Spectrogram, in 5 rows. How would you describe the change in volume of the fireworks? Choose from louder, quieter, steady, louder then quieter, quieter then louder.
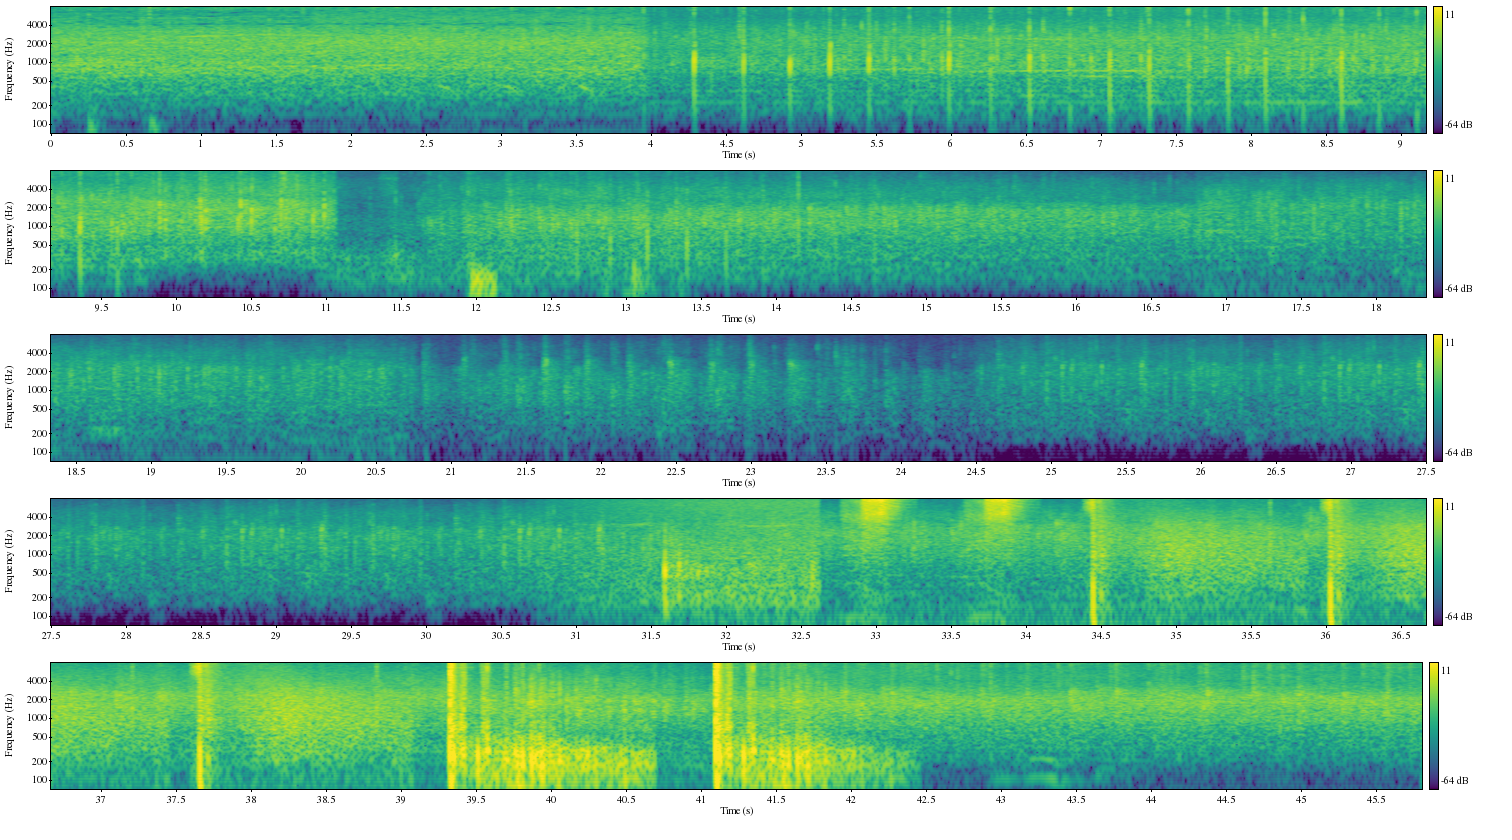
louder.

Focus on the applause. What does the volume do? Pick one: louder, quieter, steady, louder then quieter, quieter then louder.
quieter then louder.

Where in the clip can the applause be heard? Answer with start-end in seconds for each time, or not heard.
0.0-45.7.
